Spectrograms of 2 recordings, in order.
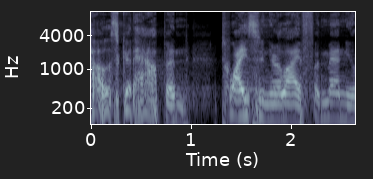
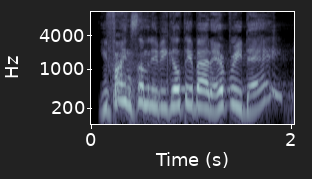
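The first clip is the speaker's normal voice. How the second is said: higher, fast disbelieving question; incredulous; 7 semitones higher, 3 dB louder, faster than usual. Retold or imitated. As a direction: ask it in amazed disbelief. Incredulous question to guilty woman.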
